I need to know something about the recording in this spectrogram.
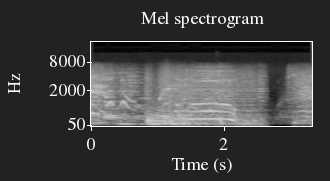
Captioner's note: Cowardly Lion roaring; all scream; Cowardly Lion snarling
